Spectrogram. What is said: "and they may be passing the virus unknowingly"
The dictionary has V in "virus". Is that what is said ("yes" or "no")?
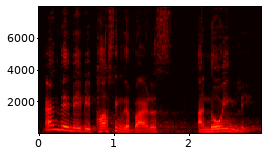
yes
